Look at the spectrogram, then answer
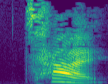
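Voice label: "cai", pinyin, fourth tone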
